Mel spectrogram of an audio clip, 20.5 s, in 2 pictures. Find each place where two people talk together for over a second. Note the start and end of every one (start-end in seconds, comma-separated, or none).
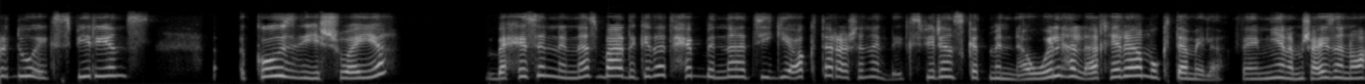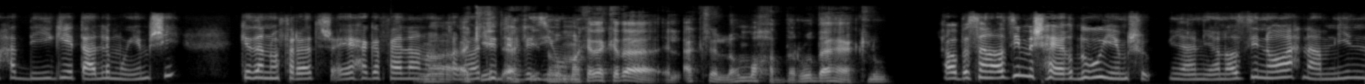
13.3-14.6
